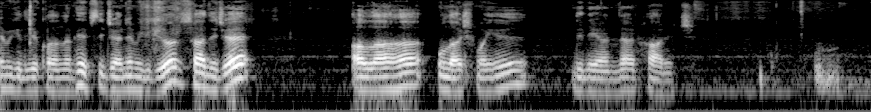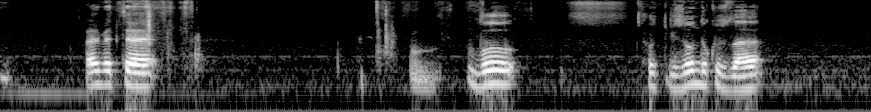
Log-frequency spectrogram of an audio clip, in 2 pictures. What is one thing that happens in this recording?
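An elderly man speaks calmly and clearly into a close microphone, in short phrases with pauses.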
